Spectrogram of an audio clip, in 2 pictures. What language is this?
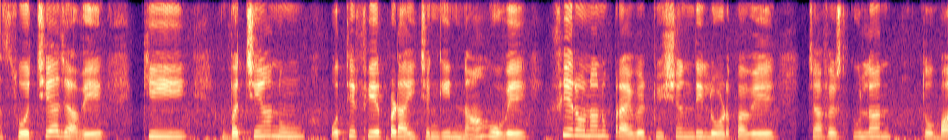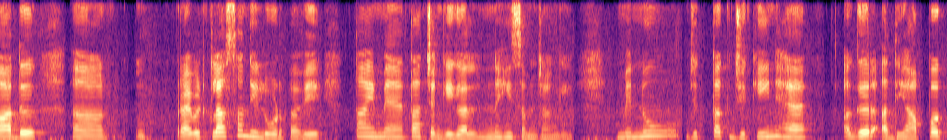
Punjabi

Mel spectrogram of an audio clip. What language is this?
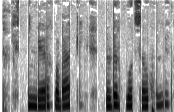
Pashto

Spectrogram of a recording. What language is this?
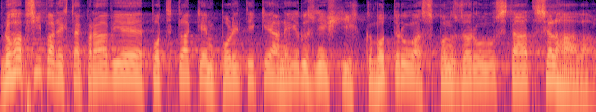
Czech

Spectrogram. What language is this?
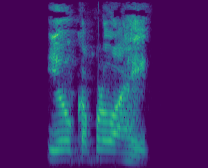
Sindhi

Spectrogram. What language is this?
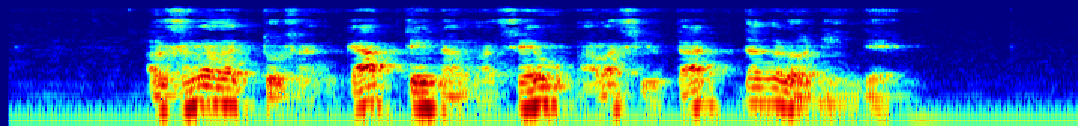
Catalan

